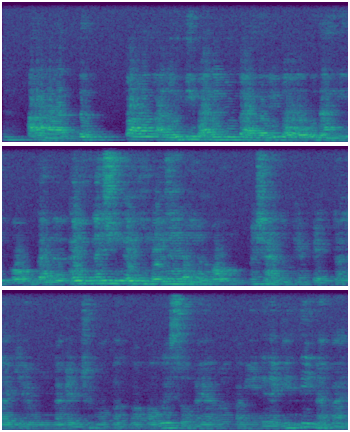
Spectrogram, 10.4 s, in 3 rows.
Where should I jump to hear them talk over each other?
4.1 s

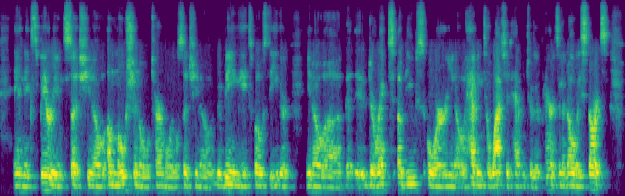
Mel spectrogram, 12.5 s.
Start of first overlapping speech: none

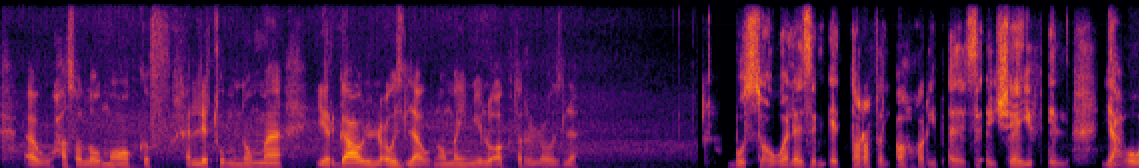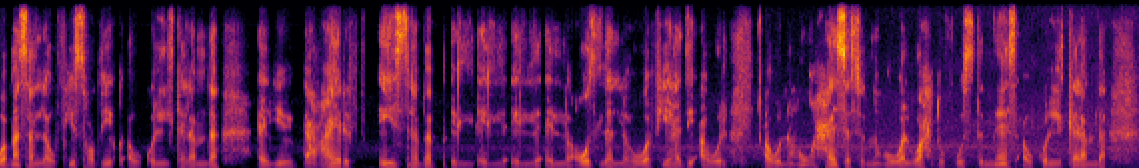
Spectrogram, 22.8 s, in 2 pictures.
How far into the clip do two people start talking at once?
none

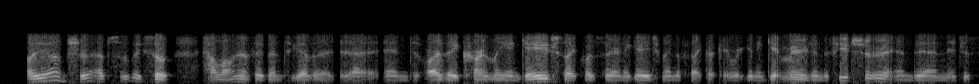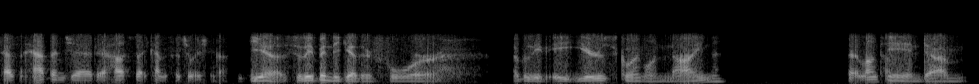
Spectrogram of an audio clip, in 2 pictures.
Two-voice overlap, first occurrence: none

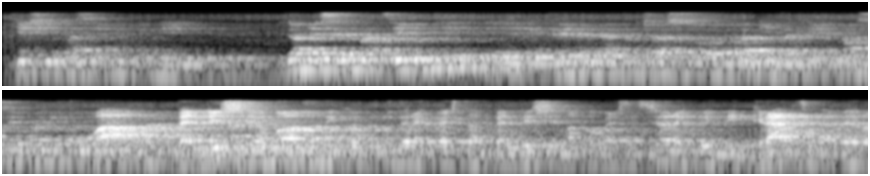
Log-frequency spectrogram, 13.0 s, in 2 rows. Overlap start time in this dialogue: 7.1 s

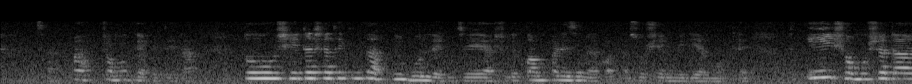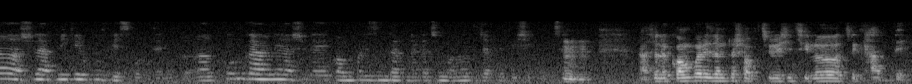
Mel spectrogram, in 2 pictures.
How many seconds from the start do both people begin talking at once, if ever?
none

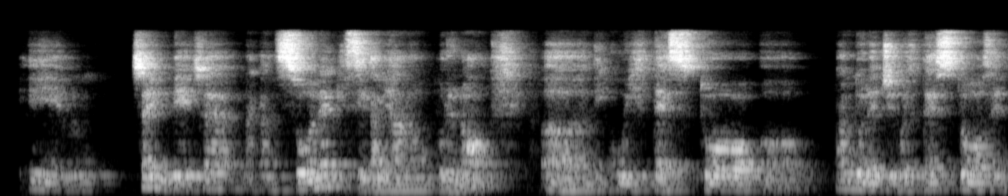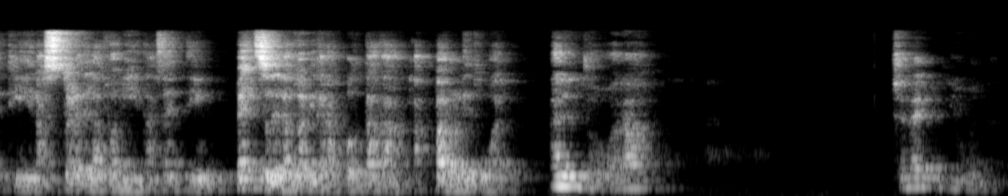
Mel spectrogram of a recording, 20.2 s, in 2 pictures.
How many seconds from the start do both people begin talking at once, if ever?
none

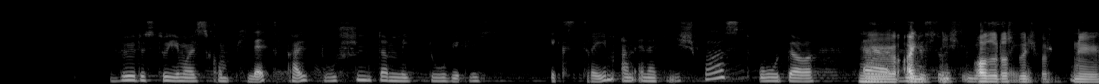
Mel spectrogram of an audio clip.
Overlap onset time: 8.6 s

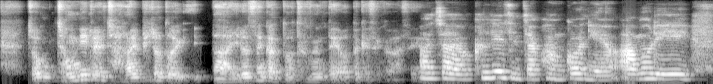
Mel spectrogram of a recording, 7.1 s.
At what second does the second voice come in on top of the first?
none

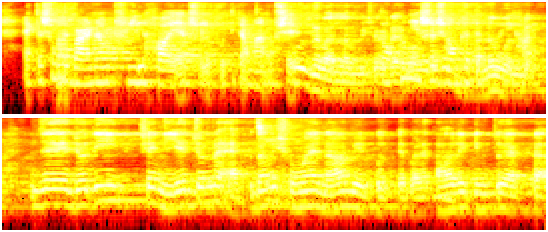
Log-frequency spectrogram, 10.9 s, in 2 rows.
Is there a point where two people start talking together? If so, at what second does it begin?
3.8 s

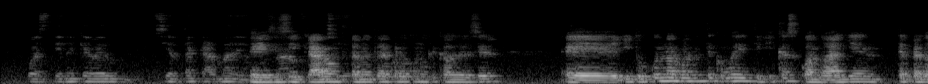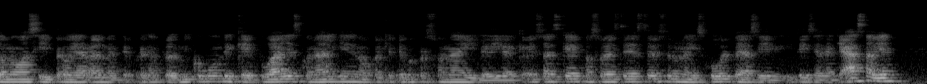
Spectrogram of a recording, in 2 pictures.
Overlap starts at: 2.5 s

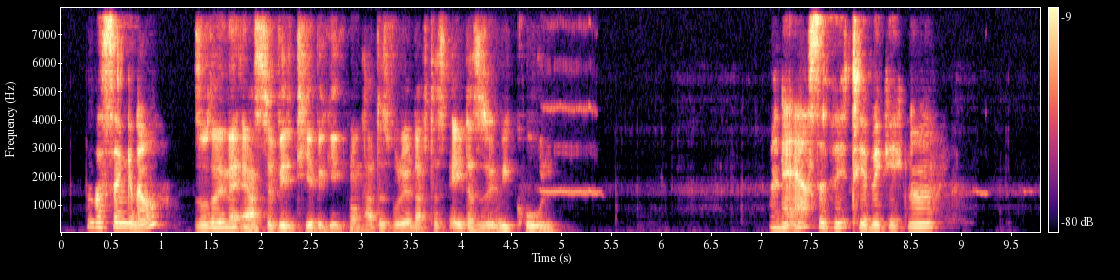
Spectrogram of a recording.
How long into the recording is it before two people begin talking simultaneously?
none

